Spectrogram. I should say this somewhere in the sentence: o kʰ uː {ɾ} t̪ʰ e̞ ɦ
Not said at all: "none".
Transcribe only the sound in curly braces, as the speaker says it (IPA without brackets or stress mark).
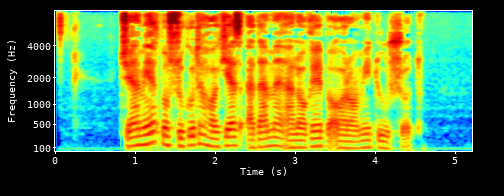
none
